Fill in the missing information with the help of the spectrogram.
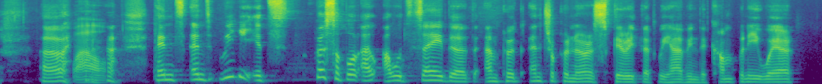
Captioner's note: laughs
